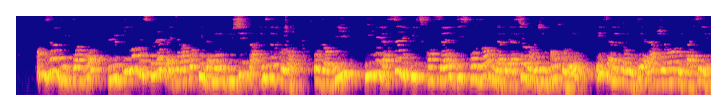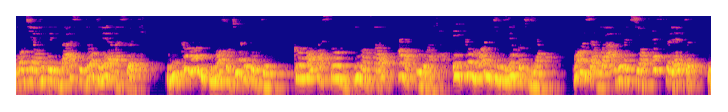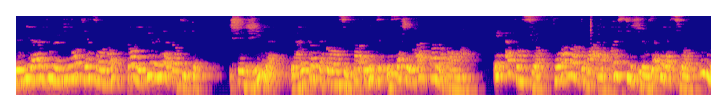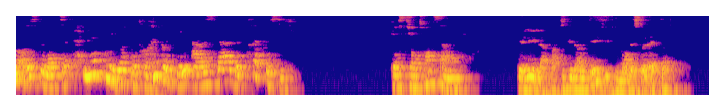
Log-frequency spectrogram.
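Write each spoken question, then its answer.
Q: Quelle est la particularité du piment d'Espelette ?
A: C'est la seule épice française disposant d'une appellation d'origine contrôlée.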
